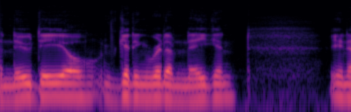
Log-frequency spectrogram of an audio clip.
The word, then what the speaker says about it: Negan: Well, Kirkman came out and said it's pronounced Negan.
